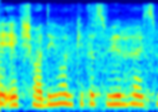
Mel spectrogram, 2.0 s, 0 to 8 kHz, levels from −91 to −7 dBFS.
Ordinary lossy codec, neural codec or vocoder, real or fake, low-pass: AAC, 32 kbps; vocoder, 44.1 kHz, 128 mel bands every 512 samples, BigVGAN v2; fake; 7.2 kHz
